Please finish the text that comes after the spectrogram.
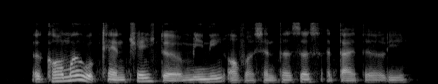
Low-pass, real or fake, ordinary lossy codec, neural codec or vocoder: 7.2 kHz; fake; none; codec, 24 kHz, 6 kbps, HILCodec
